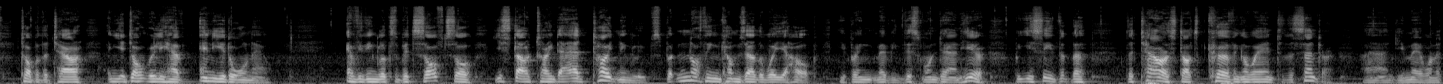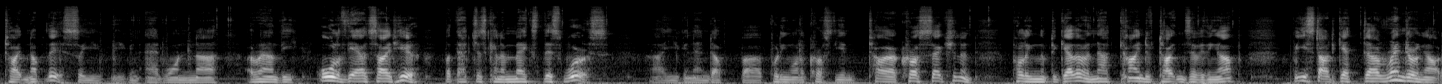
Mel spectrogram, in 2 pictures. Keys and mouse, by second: 0.4 Tab, 1.8 shift+middle click, 3.3 middle click, 4.5 shift+middle click, 6.2 2, 8.8 ctrl+r, 10.4 middle click, 13.7 middle click, 16.0 ctrl+r, 20.0 middle click, 23.9 ctrl+r, 26.0 shift+middle click, 26.6 middle click, 27.3 Tab, 27.5 middle click, 28.2 shift+middle click.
